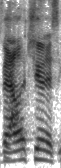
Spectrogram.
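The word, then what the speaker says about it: Valančiūnas: Valanciunas.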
